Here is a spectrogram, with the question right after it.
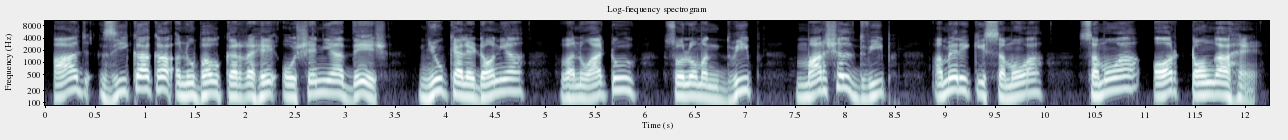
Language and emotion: Hindi, neutral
